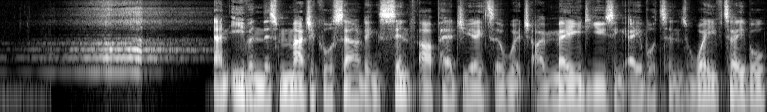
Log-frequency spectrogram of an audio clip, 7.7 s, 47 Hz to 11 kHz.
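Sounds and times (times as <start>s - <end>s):
sustained tone: 0.0s - 2.4s
reversed vocal sample: 0.3s - 2.4s
speech: 2.1s - 7.6s.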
